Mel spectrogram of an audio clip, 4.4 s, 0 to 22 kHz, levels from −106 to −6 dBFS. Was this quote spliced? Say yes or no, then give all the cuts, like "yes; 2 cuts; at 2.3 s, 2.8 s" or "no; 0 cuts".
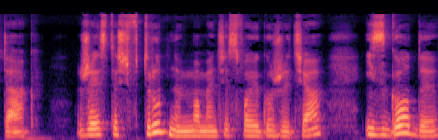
no; 0 cuts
